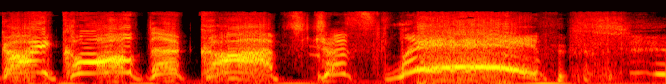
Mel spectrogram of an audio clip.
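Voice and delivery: put-on scream. Retelling standing on the pool wall: retelling a scream. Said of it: "screaming at everybody".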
